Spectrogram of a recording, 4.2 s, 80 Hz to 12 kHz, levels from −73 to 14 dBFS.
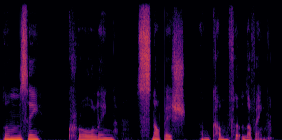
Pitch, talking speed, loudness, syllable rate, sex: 140 Hz, 85 wpm, -24 LUFS, 3.4 syllables/s, male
